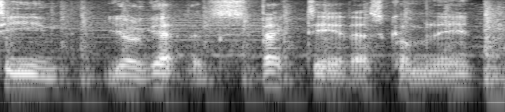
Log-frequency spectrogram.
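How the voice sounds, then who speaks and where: A man's voice with music in the background. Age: 70s. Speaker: football club official. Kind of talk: documentary interview.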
